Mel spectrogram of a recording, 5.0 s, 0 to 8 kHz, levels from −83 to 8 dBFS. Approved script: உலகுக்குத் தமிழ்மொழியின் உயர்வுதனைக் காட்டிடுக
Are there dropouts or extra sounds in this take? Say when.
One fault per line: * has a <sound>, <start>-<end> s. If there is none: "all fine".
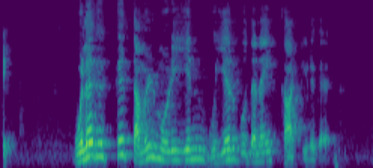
all fine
